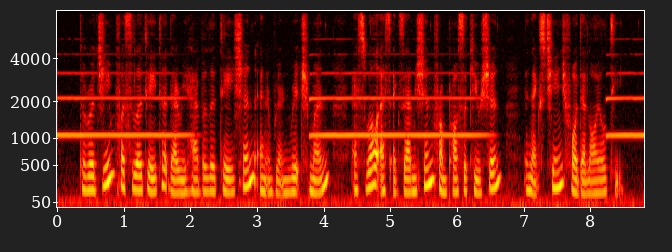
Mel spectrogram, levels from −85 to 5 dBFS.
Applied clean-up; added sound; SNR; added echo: none; Wind instrument, woodwind instrument; 9 dB; none.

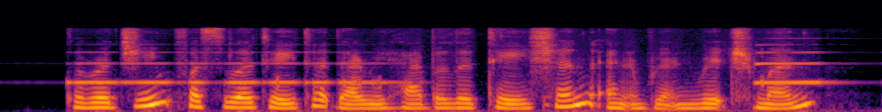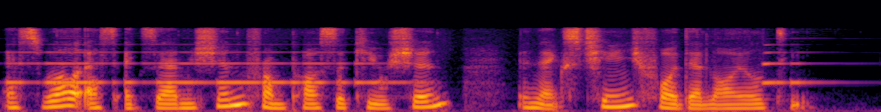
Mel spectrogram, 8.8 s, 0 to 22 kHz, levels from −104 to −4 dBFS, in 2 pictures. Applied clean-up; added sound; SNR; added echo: neural mask model RNNoise.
